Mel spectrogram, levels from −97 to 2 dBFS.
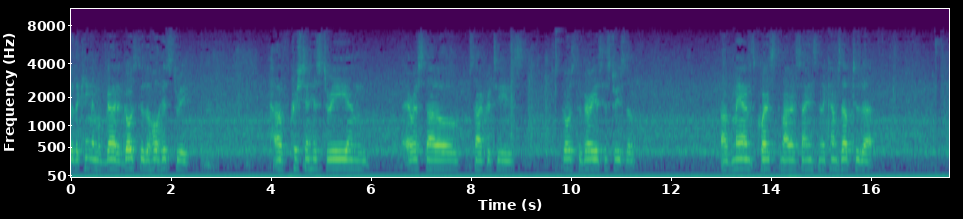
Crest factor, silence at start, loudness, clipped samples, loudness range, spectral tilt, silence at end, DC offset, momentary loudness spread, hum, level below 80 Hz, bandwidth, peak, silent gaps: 18 dB; 0 s; -29 LUFS; under 0.1%; 5 LU; -5 dB/octave; 0 s; 0.7%; 16 LU; none; -68 dBFS; 7.6 kHz; -12 dBFS; none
